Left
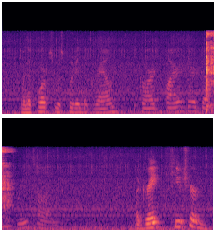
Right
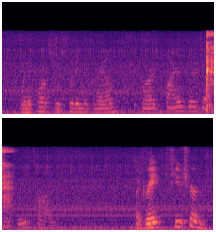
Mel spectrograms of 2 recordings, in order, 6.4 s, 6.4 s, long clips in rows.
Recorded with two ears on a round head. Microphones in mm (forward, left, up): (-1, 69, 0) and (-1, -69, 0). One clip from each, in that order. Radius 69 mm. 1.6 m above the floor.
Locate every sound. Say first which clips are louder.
0.3 s a man speaking: left 4 dB; 70° left (ahead or behind), 1.1 m; by 4.1 s 85° left, 3.5 m
3.1 s a thud: even; 65° left (ahead or behind), 3 m
5.2 s a man speaking: right 1 dB; centre (ahead or behind), 1.5 m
